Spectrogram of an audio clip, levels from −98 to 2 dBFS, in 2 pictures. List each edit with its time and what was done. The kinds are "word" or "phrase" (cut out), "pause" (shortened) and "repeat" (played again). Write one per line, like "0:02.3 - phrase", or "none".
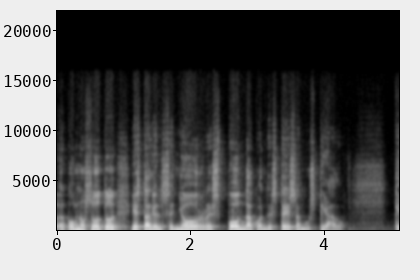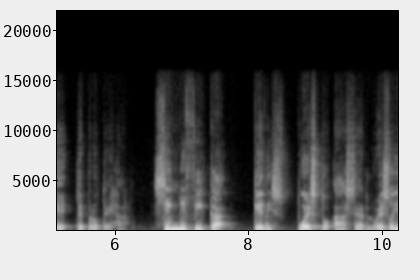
0:01.4 - word
0:05.4 - word
0:06.4 - pause
0:08.3 - phrase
